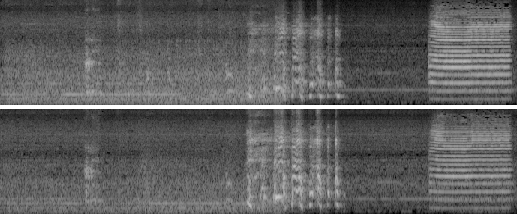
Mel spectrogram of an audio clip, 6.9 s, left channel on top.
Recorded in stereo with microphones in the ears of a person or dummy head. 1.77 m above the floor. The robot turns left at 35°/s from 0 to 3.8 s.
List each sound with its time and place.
1.1 s a baby crying: 25° right (ahead or behind), 2.5 m; by 3.2 s 35° left (ahead or behind), 2.5 m
3.3 s laughter: 50° right (ahead or behind), 0.6 m; by 4.6 s 45° right (ahead or behind), 0.6 m
5.7 s a trumpet: 45° left (ahead or behind), 1.7 m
